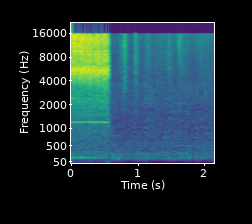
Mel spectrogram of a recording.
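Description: Ryobi 18V brushless compact drill spinning a soft brush head over a wet, soapy metal stove top: a steady motor whine over a loud scrubbing hiss. It cuts off suddenly about half a second in, leaving only faint small ticks.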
